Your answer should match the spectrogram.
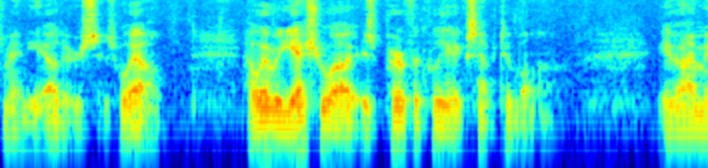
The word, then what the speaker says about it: Yeshua: Or if you want to pronounce it in Hebrew, it would be Yeshua. And that is a common name that is used in Israel by Jews concerning Jesus, Yeshua.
